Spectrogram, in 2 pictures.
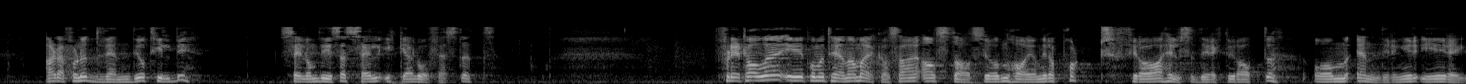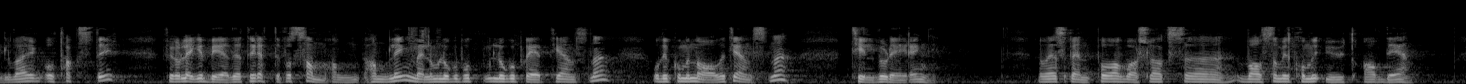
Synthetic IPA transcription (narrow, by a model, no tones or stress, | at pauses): æɖæɾfɔɳœd̪ʋɛnd̪ɪɔt̪ʰɪlbyː | sɛlːɔmd̪ɪsæɪsɛlːɪkːəæɭoːʋfɛst̪ət̪ | fleːʈʰɑlːəɪkʰʊmɪt̪ʰeːənəhɑmæɾkɑsæɪʔɑt̪st̪ɑːt̪sɾoːd̪n̩ɦɑɾɛnɾɑpʰɔʈːfɾɑɦɛlsəd̪ɪɾɛkt̪ʊɾɑːt̪əɔmɛnd̪ɾɪŋəɾɪɾeːɡlʋæɾɡɔt̪ʰɑkst̪iɾ | fɔɾɔlɛɡːəbeːd̪ɾət̪ʰɪlɾɛt̪ːəfɔʂɑmhɑnd̪lɪŋmɛlːɔmʊlʊɡʊpʰeːd̪̚t̪ʰjeːnəst̪nəɔd̪ɪkʰʊmʉnɑːlət̪ʰjeːnəst̪ənət̪ʰɪlʋʉɖeːɾɪŋ | ɔæspɛnːpʰɔʋɑːʂɭɑksʋɑːsɔmʋɪlkʰɔmːəʔʉːt̪ɑʋd̪ɛ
